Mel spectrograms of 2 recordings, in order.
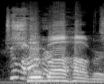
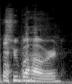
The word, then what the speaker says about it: Chuba Hubbard: Chuba Hubbard. Chuba Hubbard. See, I want to say Chuba Hubbard, but I know that's wrong. So Chuba Hubbard.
